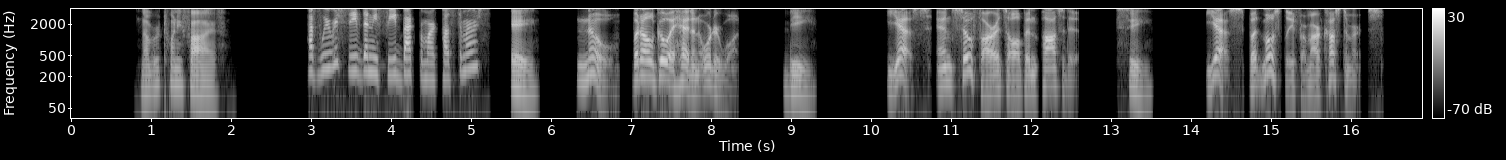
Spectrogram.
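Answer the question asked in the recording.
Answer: B: Yes, and so far it's all been positive.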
